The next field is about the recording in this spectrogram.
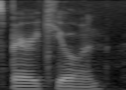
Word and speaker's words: Keoghan: I didn't know how to pronounce his name, so I Googled it this morning. – Wow. – But yeah, it's Barry Keoghan.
